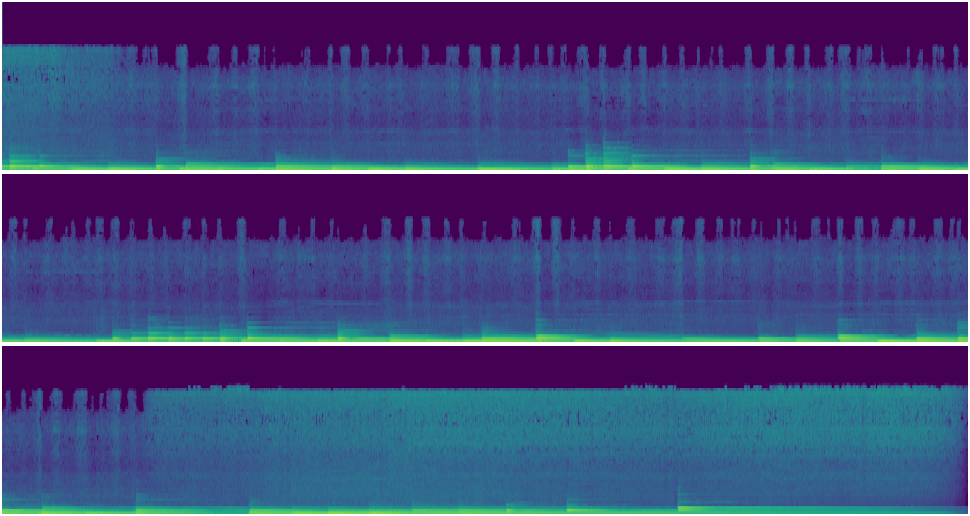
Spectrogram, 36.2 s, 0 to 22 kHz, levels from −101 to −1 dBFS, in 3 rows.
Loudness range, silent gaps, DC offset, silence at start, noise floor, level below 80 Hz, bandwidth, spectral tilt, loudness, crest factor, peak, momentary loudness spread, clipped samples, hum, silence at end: 5 LU; none; under 0.1%; 0 s; -48 dBFS; -46 dBFS; 17 kHz; -10 dB/octave; -26 LUFS; 14 dB; -10 dBFS; 10 LU; under 0.1%; none; 0.25 s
